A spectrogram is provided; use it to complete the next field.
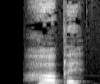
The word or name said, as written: hoppe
